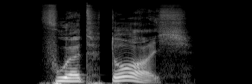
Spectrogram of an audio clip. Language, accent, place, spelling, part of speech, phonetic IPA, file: German, Germany, Berlin, fuhrt durch, verb, [ˌfuːɐ̯t ˈdʊʁç], De-fuhrt durch.ogg
- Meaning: second-person plural preterite of durchfahren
